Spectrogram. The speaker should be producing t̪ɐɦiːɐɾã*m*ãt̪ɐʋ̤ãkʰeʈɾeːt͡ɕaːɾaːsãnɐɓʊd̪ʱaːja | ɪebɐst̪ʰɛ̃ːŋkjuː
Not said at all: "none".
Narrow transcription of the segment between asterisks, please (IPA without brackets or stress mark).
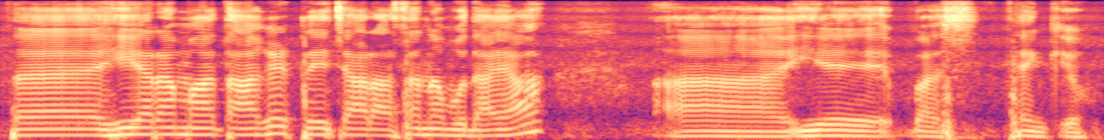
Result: m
